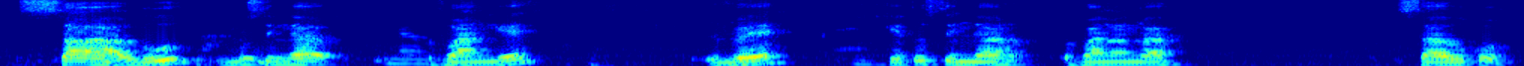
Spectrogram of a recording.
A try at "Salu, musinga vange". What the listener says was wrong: Salu, cuidado, não há vogal longa aqui. Salu, singa vange, ve, que tu singa vanga saluko.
